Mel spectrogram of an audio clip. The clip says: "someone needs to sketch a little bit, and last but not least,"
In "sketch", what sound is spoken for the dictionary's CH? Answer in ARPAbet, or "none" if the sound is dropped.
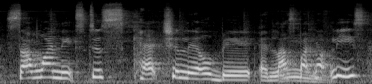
CH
